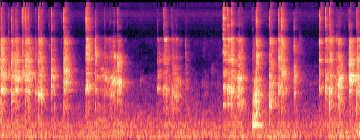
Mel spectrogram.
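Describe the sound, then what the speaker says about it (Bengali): A spoon stirs yogurt mixed with sugar and black salt in a bowl, giving quiet clinking and scraping in short bursts with brief pauses between them and no talking. "দইটার মধ্যে চিনি আর বিট নুন দেওয়া আছে, আমি এটা ভালো করে মেখে নিই"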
